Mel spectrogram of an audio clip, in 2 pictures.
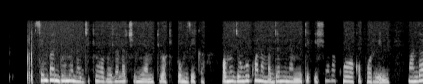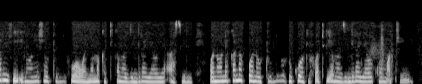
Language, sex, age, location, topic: Swahili, female, 25-35, Nairobi, government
